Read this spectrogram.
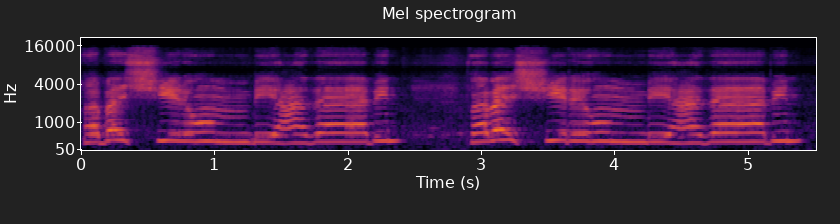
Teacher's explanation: तो यहाँ पर भी मीम साकिन के बाद बा आया हुआ है, इसीलिए इसमें इख्फा शफवी होगा और इस मीम की आवाज़ को थोड़ा नाक में ले जा करके इख्फा करेंगे। · तो यानी मीम की आवाज़ में मीम को अदा करते वक्त बिल्कुल दोनों होठों को एक साथ नहीं मिलाएंगे, बल्कि थोड़ी सी जगह खाली रखेंगे, तब जा कर के इसकी अदायगी करेंगे।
